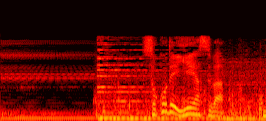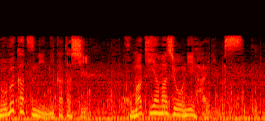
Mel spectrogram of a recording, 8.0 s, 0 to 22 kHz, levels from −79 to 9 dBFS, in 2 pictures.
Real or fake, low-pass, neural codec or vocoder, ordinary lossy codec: real; 7.2 kHz; none; none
